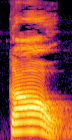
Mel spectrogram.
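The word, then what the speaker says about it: calve: तो देखिए यहां पे व से पहले एल आया है ना तो यहां पे एल साइलेंट होगा ठीक है ना काव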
